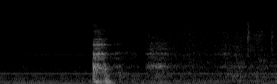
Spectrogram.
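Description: A man laughs loudly up close.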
